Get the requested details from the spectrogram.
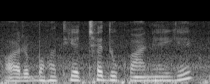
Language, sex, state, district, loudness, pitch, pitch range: Hindi, female, Chhattisgarh, Raipur, -15 LUFS, 185 Hz, 175-195 Hz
